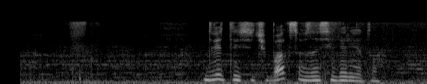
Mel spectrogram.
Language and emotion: Russian, neutral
